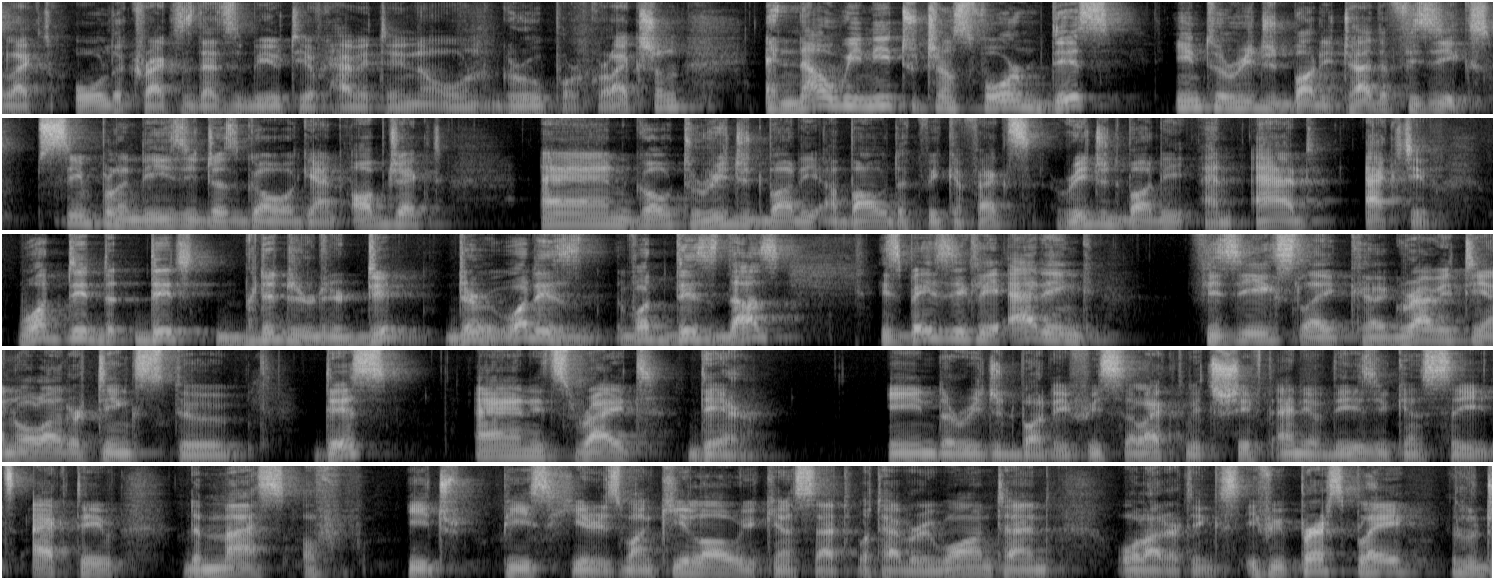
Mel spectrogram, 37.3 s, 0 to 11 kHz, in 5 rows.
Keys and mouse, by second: 9.1-14.4 drag, 23.6 middle click, 25.4 click, 28.3 shift+right click.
